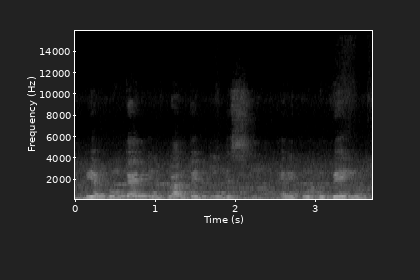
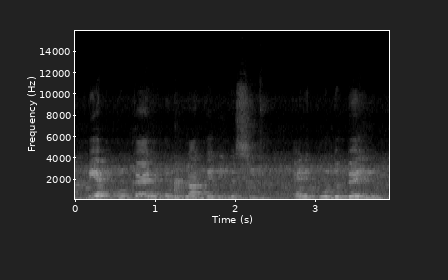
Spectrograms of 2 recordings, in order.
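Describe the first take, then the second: No difference in how they are said.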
